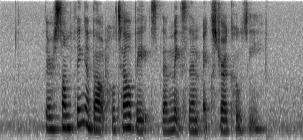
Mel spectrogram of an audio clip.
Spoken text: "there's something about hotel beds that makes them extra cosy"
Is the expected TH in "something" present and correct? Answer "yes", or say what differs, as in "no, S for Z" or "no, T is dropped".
yes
